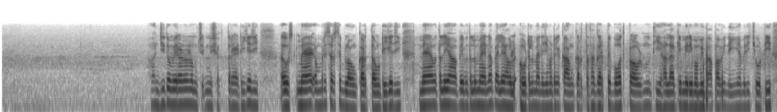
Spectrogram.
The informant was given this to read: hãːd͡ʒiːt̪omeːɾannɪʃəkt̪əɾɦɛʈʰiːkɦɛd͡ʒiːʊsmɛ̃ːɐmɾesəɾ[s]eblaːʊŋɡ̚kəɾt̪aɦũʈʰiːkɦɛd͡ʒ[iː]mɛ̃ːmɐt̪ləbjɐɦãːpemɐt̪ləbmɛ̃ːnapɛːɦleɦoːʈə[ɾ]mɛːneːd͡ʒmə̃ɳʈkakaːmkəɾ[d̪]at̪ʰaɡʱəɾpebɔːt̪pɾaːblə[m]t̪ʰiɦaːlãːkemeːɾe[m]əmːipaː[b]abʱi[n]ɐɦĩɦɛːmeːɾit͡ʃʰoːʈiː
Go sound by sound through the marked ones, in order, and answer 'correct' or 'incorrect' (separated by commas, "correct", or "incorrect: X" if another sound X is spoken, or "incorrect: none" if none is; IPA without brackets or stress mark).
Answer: correct, correct, incorrect: l, incorrect: t̪, correct, correct, incorrect: p, correct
